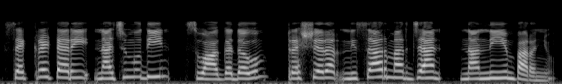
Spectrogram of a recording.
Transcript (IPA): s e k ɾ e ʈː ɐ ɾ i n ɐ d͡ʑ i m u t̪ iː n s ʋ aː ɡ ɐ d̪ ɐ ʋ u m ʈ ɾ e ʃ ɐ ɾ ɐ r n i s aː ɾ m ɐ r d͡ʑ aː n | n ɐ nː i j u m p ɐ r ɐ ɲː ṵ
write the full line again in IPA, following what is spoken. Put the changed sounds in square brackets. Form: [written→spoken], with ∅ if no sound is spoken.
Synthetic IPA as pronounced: s e k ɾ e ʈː ɐ ɾ i n ɐ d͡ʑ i m u [t̪→d̪] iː n s ʋ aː ɡ ɐ d̪ ɐ ʋ u m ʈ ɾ e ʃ ɐ ɾ ɐ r n i s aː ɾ m ɐ r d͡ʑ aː n | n ɐ nː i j u m p ɐ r ɐ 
